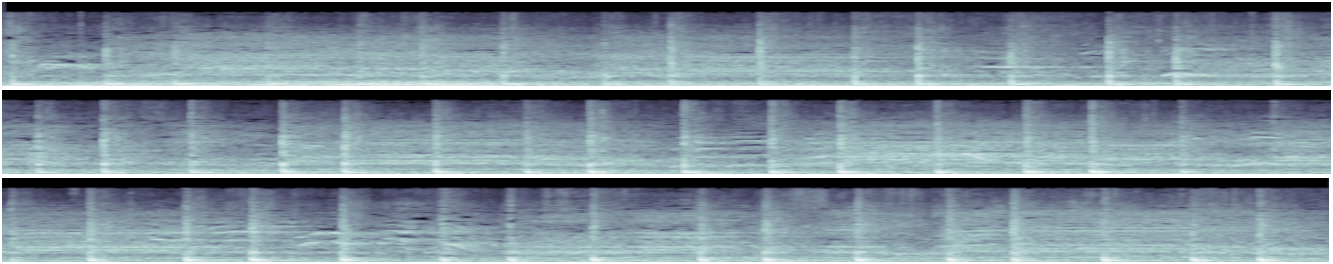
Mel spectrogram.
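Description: A war drum pounds in a steady, evenly spaced rhythm, loud, over the clamor of a large protest crowd shouting and chanting throughout.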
